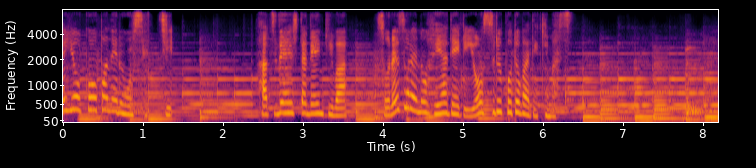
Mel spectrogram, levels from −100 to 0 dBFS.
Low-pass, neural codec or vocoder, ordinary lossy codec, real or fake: 7.2 kHz; codec, 16 kHz, 4 kbps, X-Codec, HuBERT features, trained on balanced general audio; none; fake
